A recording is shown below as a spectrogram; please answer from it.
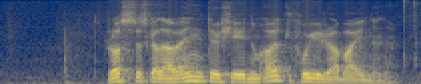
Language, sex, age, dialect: Faroese, male, 61+, Sandoy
